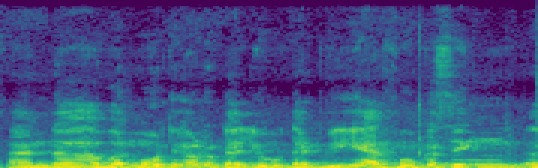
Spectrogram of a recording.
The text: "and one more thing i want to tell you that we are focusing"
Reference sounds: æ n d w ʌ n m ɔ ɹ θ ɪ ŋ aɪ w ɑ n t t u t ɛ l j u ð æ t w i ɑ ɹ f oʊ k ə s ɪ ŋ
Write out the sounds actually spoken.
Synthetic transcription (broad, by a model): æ n d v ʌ n m ɔ ɹ t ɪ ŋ aɪ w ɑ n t t u t ɛ l j u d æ t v i ɑ ɹ f oʊ k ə s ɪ ŋ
